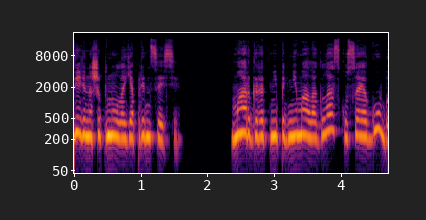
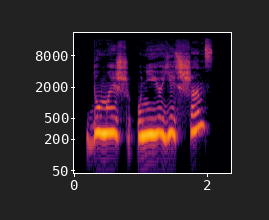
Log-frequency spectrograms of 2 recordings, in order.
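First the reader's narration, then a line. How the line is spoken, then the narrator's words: Uncertain question. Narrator (Russian): неуверенно спросила я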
